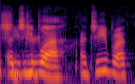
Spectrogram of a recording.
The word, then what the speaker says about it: Ojibwe: I am gonna butcher this. Ojibwe reservation. – Ojibwa, thank you. See, I just need to talk to you beforehand.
